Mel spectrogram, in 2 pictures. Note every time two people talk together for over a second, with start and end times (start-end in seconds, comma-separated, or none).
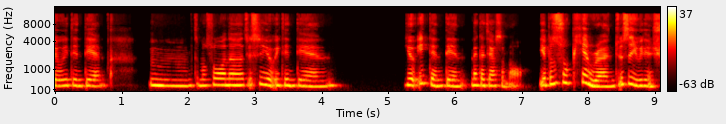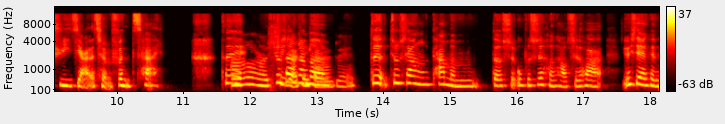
11.7-13.3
